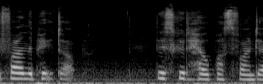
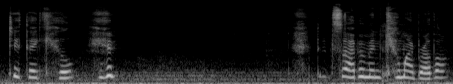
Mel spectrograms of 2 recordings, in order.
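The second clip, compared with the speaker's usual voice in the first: stunned grief; 5 semitones higher than usual. Acted. Fearing brother dead.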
